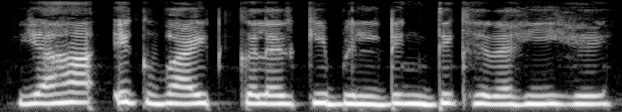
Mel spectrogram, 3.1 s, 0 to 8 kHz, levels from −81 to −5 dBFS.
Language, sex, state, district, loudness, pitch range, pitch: Hindi, female, Madhya Pradesh, Bhopal, -11 LUFS, 220-240 Hz, 230 Hz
